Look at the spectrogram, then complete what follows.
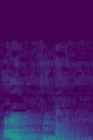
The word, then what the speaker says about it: अतः: ये देखिए अत, जिसका कोई अर्थ नहीं होता है ना? त के बाद हम विसर्ग लगाते हैं, क्या हो गया?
